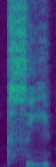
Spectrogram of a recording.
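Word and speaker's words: ξι: like an english letter this sounds like the english letter x okay as in the x in taxi or x-ray the letter's name is c x i c and so yeah you're going to pretty much get like a k n s sound together okay c like an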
